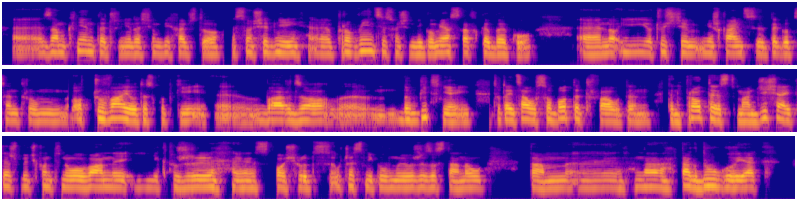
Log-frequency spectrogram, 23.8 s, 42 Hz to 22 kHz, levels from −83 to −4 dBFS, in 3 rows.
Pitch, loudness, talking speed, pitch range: 145 Hz, -25 LUFS, 125 wpm, 140-150 Hz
